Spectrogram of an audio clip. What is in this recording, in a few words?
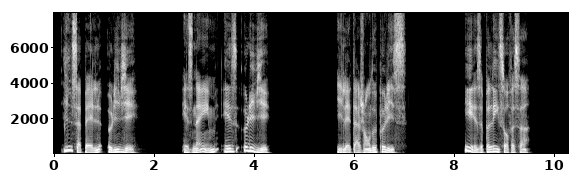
FRENCH Learn French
